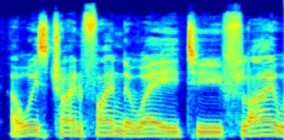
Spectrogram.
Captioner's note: none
